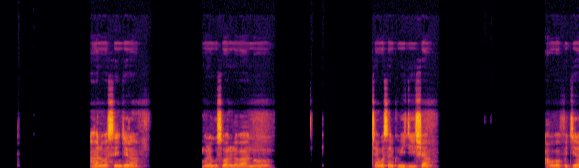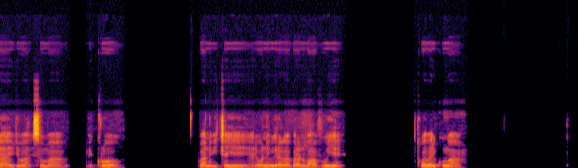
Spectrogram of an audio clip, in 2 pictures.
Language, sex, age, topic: Kinyarwanda, male, 18-24, health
